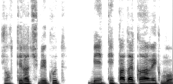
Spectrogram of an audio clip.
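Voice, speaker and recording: A man's fairly high, somewhat breathy voice at a fairly quick pace, in a very clean recording with a silent background and a dry, close sound with no echo. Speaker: vlogger. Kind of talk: casual vlog monologue. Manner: halting, repetitive.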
